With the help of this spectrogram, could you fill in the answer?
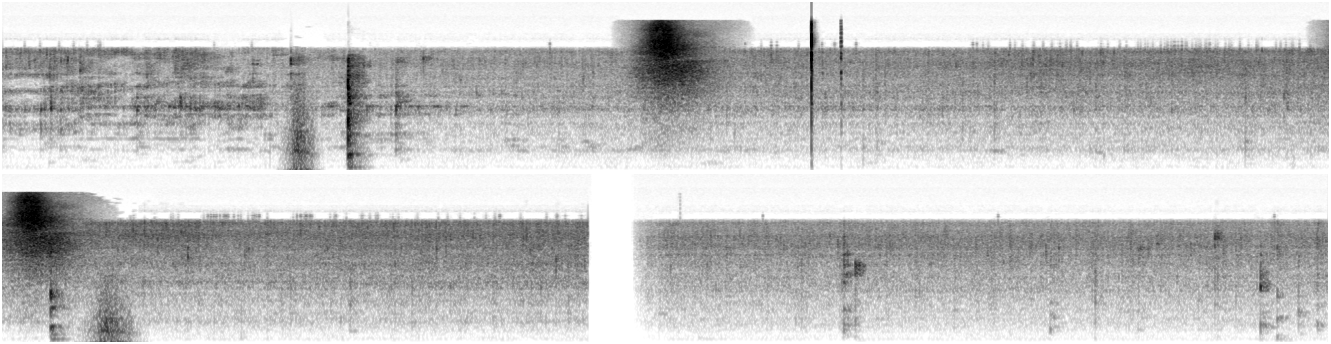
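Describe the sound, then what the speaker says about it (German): Veal pieces for a creamy veal goulash sear in hot oil in a pan, giving a steady close sizzle broken by a few louder scrapes and clatters of the meat being moved. "Und darin brate ich jetzt das Fleisch an."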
